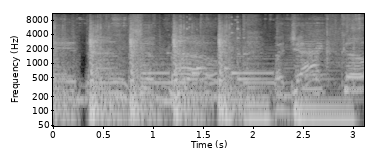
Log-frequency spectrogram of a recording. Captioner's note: tapping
